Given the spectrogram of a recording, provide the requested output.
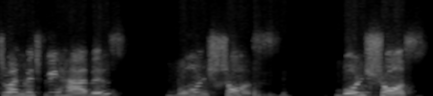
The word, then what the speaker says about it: bonne chance: Next one which we have is bonne chance. Bonne chance. Chance, not chance. Chance is an English word. This is chance in French.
